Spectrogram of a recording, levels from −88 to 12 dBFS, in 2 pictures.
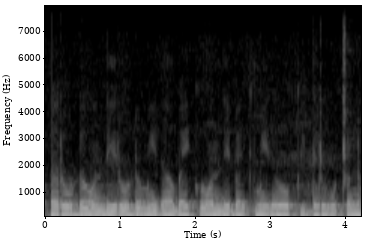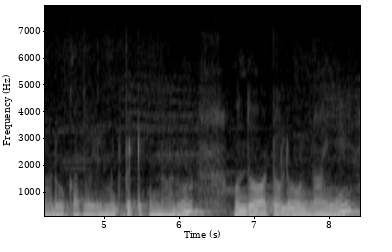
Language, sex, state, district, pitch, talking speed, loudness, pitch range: Telugu, female, Andhra Pradesh, Srikakulam, 160 Hz, 120 wpm, -27 LUFS, 155-175 Hz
